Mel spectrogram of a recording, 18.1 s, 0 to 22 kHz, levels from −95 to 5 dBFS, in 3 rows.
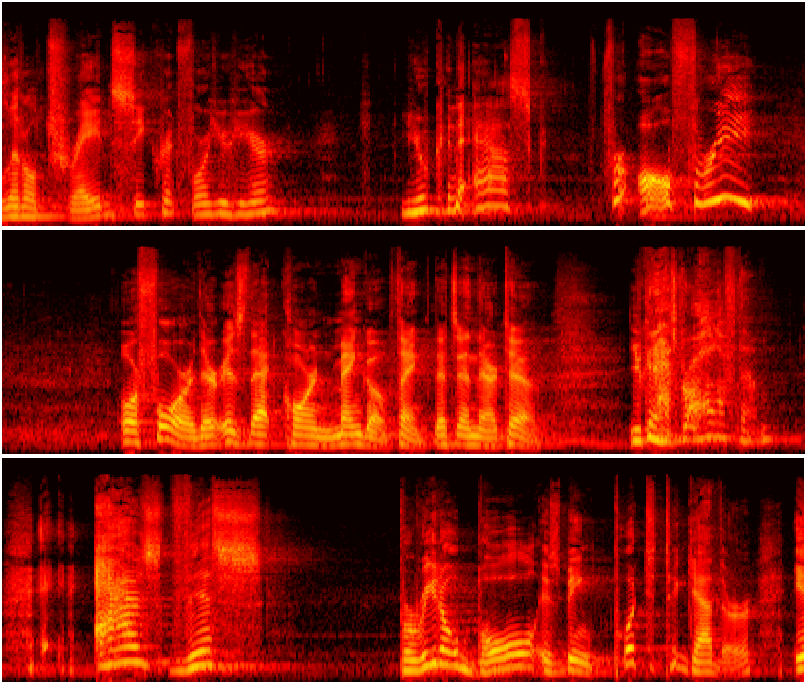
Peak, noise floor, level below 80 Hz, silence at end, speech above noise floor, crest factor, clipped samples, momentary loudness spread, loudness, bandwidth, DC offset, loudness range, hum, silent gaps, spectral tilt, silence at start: -8 dBFS; -71 dBFS; -80 dBFS; 0 s; 38 dB; 26 dB; under 0.1%; 13 LU; -33 LUFS; 16.5 kHz; under 0.1%; 7 LU; none; none; -4 dB/octave; 0 s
